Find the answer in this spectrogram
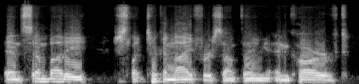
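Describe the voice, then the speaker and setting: A man's voice: on the low side, normal speed, darkish tone, rough recording. Rambling male game master. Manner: rambling, many fillers and restarts. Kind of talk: narrating a tabletop game.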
